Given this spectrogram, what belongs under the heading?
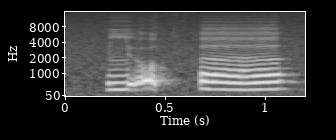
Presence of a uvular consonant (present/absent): absent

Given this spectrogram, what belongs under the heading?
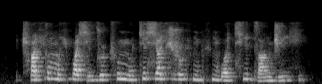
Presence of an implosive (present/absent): absent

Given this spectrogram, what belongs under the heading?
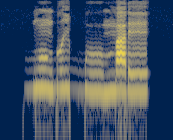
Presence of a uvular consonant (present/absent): absent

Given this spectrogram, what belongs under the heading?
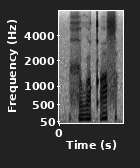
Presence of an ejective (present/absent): present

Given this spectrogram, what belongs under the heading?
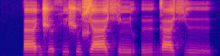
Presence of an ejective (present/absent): absent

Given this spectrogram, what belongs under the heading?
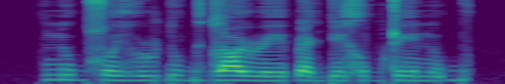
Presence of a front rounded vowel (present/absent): absent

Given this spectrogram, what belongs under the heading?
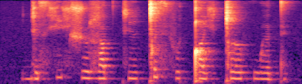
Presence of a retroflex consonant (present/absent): absent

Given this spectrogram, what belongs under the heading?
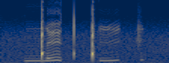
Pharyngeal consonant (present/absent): absent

